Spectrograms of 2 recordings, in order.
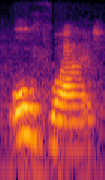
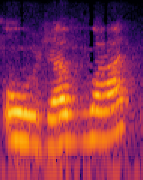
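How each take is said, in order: First: The r sound is left out completely. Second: The r sound is pronounced strongly. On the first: The speaker calls it right. "you can completely ignore it and say au revoir" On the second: The speaker calls it wrong. "We will not say au revoir"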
